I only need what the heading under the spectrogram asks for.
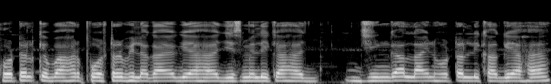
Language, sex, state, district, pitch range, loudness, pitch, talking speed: Hindi, male, Jharkhand, Palamu, 165-170 Hz, -14 LUFS, 165 Hz, 175 wpm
